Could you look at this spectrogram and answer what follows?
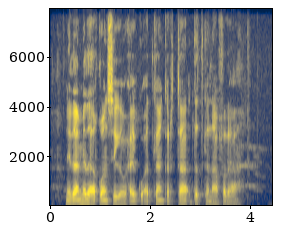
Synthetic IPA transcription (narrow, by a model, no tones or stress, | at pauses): nɪðaːmjɐðɐɑqɔːnsɪɣɐwɑħɑjkʰʊ̰ʔɐ̰d̪kʰaːŋkʰɐrt̪ʰaːd̪ɐd̪kʰɐnaːfɐðɐ̰ɐh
